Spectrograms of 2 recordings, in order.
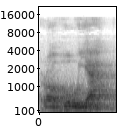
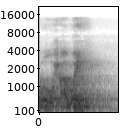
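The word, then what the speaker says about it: Rāhawayh: Nah, menurut al-Imam Ishaq bin Ruhawayh, ya, Ruhawayh itu bisa dibaca dua, ya, Rohuyah atau Rohawayh. Kalau di sini Rohuyah. Kebanyakan ulama al-hadis membacanya Rohuyah. Kenapa? Karena Wayhim itu nama syaitan atau nama iblis. Ya, sehingga mereka tidak suka untuk menyebutkannya. Mereka maka memanggilnya dengan Ishaq Rohuyah. Karena kalau disebut Ishaq bin Rohawayh, Wayh itu nama iblis.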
